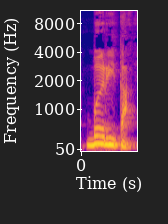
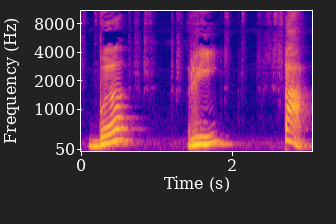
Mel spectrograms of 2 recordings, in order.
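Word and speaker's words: berita: বলা হয় নিউজ ওটাকে মালয়েশিয়ান ভাষায় বলা হয় বরিতা বরি তা উচ্চারণটা হবে বরি তা এবং অনেকের মনে একটা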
